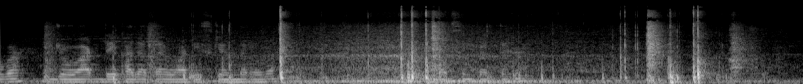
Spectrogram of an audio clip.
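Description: Scissors snip through plastic strapping with sharp clicks.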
